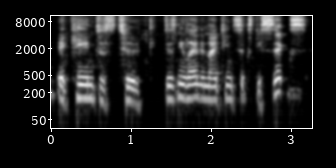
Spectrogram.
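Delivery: normal talking voice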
